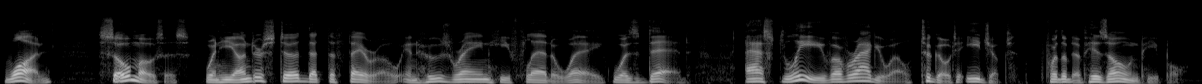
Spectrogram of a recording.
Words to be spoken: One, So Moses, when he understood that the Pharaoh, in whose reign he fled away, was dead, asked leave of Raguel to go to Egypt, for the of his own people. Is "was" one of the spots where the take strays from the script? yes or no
no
